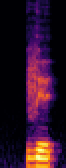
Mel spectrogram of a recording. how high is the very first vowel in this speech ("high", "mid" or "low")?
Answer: high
